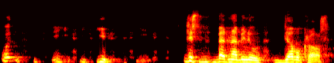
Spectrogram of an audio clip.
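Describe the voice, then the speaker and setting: A man's voice: a little high, lively intonation, a little slow, dark tone. An actor playing a dim, menacing mobster henchman with a stammer in a campy noir radio play. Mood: bumbling menace.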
